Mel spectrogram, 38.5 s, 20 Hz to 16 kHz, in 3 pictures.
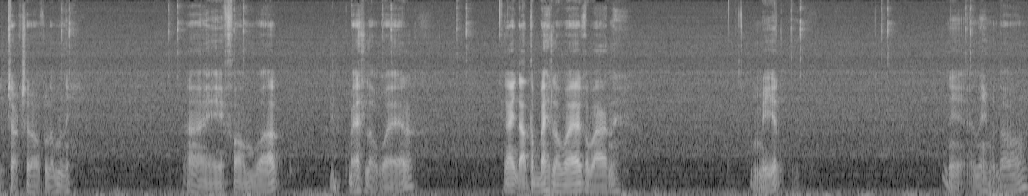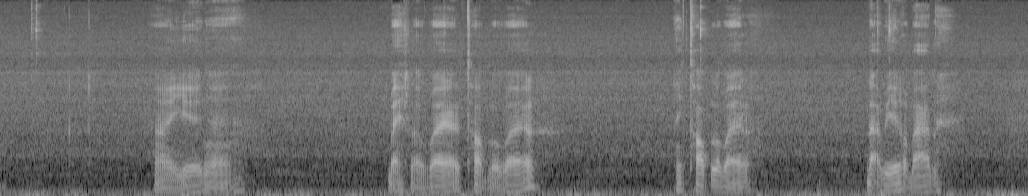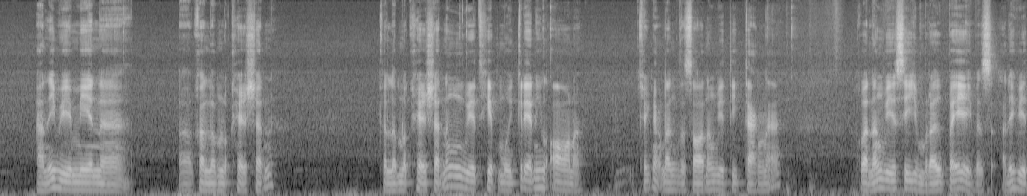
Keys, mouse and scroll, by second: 6.6-6.9 scroll down 1, 6.7-8.4 typing, 7.2-7.6 scroll up 1, 7.6 scroll down 1, 14.1 scroll, 14.2-14.5 scroll down 1, 24.8 scroll up 1, 28.5-29.0 scroll down 1, 29.0-30.1 scroll up 1.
